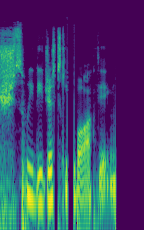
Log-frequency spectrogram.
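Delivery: whispered, hushing shush. Picturing a mother hushing her small child who wants one, imitating a hushing mother. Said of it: "she's like".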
